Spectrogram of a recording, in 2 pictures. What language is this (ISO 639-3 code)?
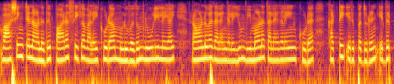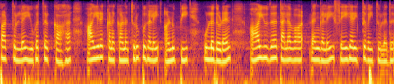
tam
